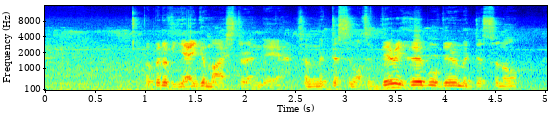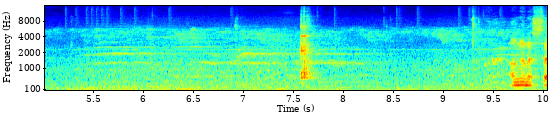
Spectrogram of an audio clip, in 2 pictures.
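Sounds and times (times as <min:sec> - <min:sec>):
glass clinking on wooden board: 0:07.6 - 0:07.8.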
